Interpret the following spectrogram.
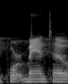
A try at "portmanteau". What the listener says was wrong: I don't think that's how you say that word. I think it's just portmanteau. I don't think you're supposed to hit the T that hard.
